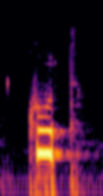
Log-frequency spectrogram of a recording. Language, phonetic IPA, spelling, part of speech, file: Ukrainian, [kut], кут, noun, Uk-кут.ogg
- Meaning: 1. corner 2. angle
